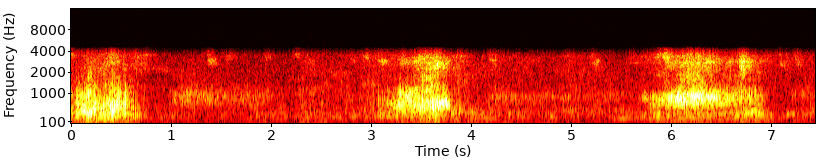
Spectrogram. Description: craziest snore ever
